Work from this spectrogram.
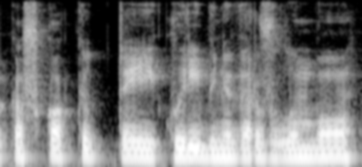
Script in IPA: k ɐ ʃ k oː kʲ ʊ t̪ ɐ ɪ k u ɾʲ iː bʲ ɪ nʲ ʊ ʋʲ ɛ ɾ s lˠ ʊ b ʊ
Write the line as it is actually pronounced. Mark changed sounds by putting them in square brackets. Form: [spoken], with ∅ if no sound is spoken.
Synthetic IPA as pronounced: k ɐ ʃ k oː kʲ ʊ t̪ ɐ ɪ k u ɾʲ iː bʲ ɪ nʲ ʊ ʋʲ ɛ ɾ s lˠ ʊ [m] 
